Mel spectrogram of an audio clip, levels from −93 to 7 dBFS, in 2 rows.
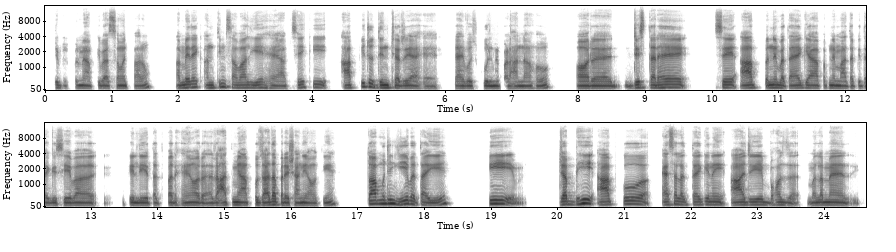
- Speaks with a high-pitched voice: No, low, 115 Hz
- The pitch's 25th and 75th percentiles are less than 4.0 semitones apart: No, average, 4.3 semitones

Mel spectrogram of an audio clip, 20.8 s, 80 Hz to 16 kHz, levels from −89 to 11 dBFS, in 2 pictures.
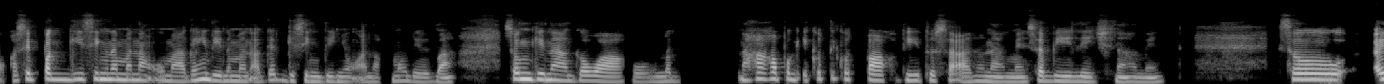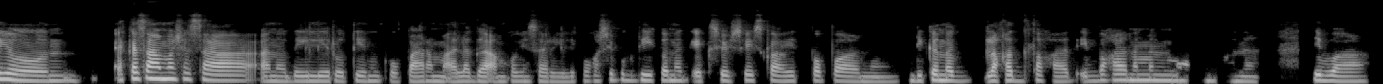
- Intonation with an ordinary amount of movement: Yes, average, 3.6 semitones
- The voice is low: No, medium, 185 Hz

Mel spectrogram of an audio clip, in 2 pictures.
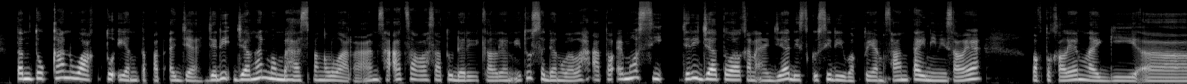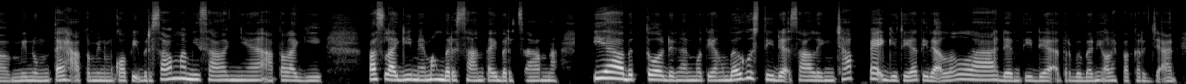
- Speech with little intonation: No, average, 3.8 semitones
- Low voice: No, high, 195 Hz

